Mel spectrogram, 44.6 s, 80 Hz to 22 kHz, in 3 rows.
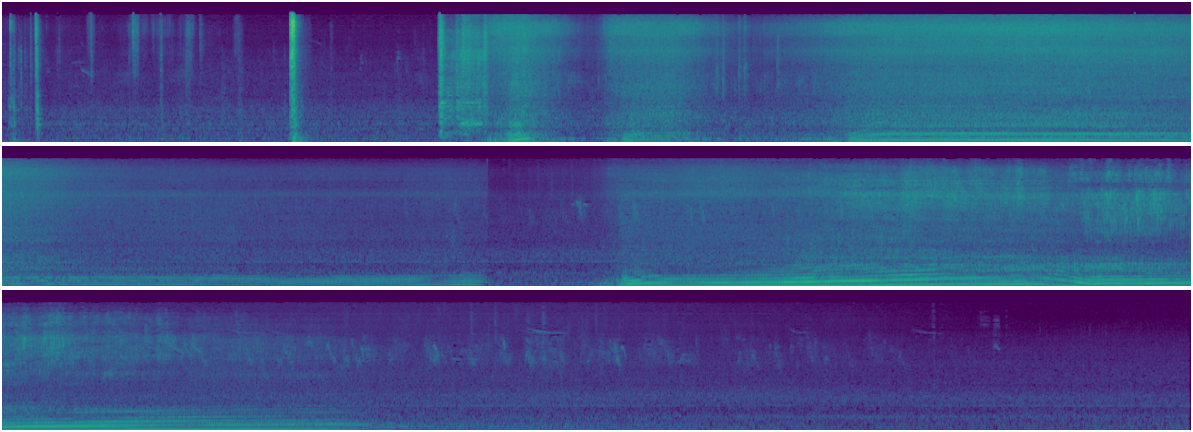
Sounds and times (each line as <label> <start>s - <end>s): birds 0.1s - 5.5s
holden 61 ek reverse-drive off 5.5s - 15.9s
birds 17.3s - 23.8s
birds 31.9s - 42.4s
